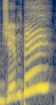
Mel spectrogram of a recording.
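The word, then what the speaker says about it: Jinbe: like like for like jimbe I understand the spelling that they did because like they say like n as an M when they say his name so I totally understand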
